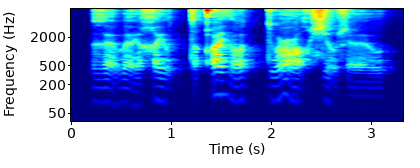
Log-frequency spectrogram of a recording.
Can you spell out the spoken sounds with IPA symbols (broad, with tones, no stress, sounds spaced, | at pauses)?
ɣ ɜ˧˩˧ β ɜ˧˩˧ e̯ χ ɪː˧˩ o̯ tː ə˩ qʼ ʊ˦ e̯ ð ɔ˨˥ tː u˨˥ ʕ ɔ˧˩˧ χ ɕ ə˧˩˧ o̯ ɬ ɜː˩ o̯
